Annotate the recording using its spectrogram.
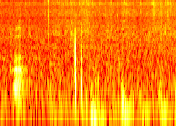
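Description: Near silence: quiet room tone with one short click about halfway through and faint handling rustles.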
